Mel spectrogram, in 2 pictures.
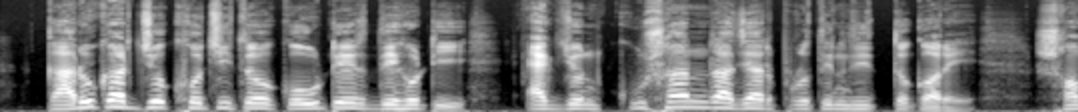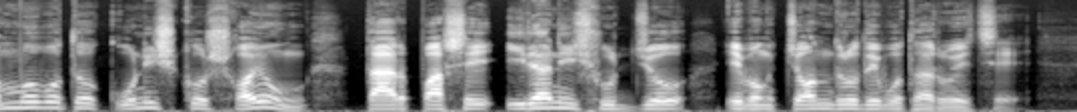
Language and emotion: Bengali, neutral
